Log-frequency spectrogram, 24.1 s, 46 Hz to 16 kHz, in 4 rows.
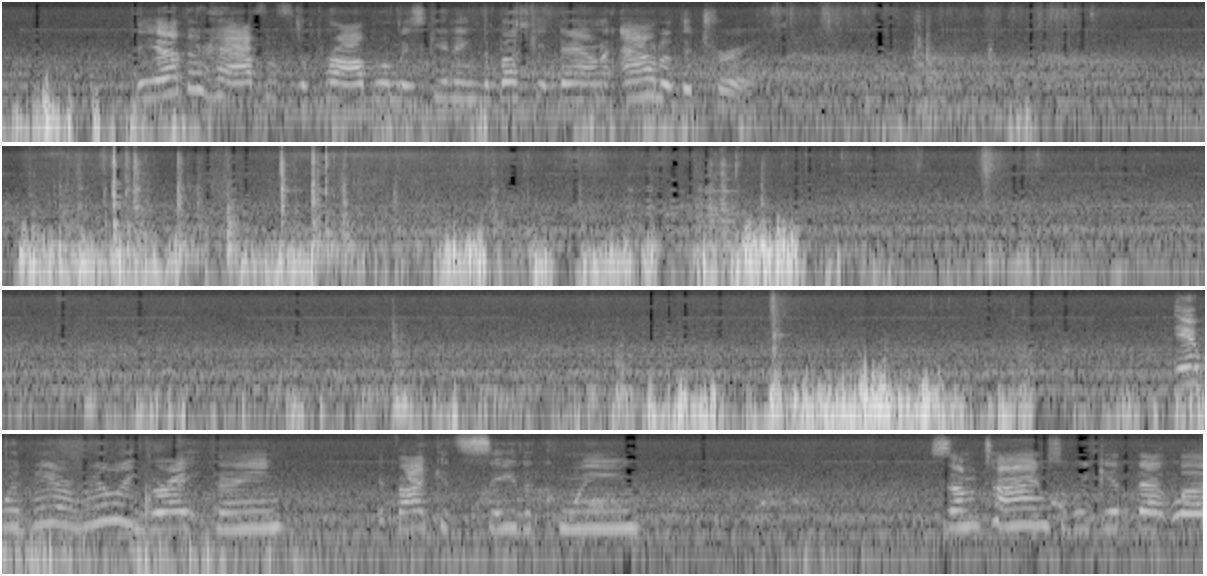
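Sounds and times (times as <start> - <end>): bees buzzing: 0.0 - 24.0.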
